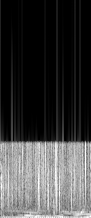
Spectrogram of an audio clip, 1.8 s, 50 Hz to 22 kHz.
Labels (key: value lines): label: biophony
recorder: SoundTrap 300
